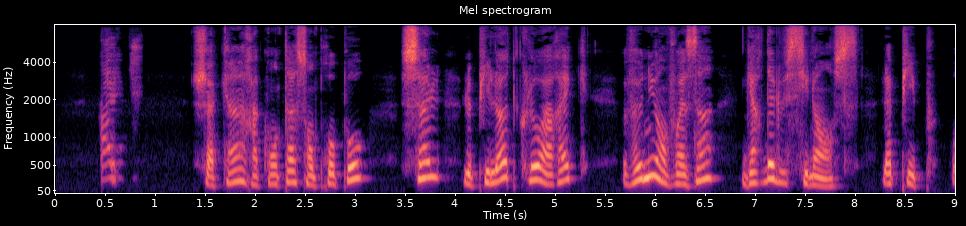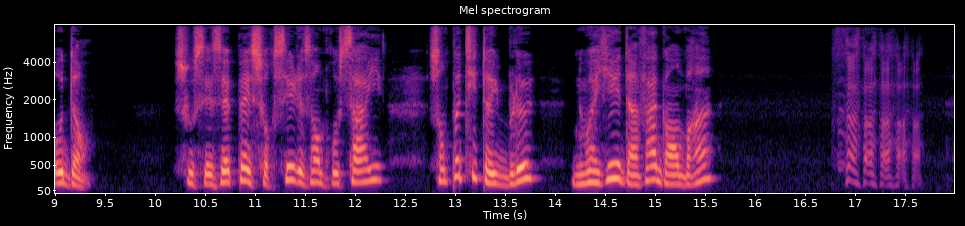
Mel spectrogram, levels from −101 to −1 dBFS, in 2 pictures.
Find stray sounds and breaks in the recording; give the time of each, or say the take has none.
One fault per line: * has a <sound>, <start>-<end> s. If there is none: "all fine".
* has a sneeze, 0.4-0.9 s
* has a laugh, 16.8-17.7 s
